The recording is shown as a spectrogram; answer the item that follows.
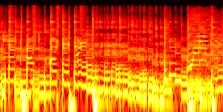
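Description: Background music with bass guitar and guitar over a steady beat.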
